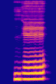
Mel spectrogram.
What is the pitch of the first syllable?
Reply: high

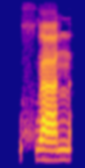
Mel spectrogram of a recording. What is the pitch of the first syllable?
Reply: high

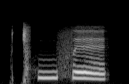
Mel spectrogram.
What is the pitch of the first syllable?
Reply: high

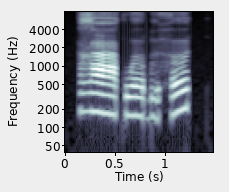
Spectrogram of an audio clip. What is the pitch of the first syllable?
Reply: low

